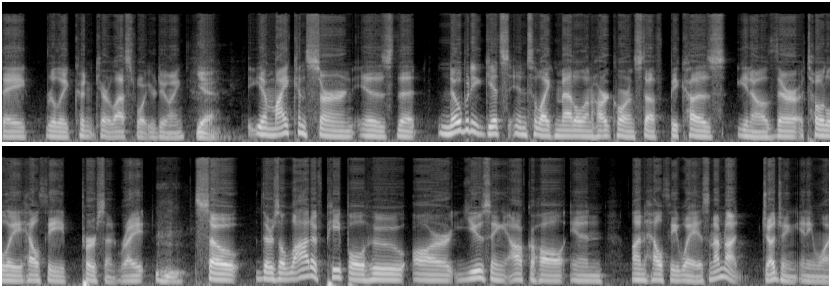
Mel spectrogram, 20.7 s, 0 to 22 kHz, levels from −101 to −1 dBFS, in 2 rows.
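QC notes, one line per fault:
Throughout: imaging from sample-and-hold upsampling. A bright metallic fizz sits on the speech and rises and falls with its level. Mirrored copies of the speech spectrum fill the 12 kHz to 24 kHz band at about 24 dB below the signal, moving opposite to the pitch. This points to 24 kHz material raised to 44.1 kHz by holding each sample, with no interpolation filter to suppress the images.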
